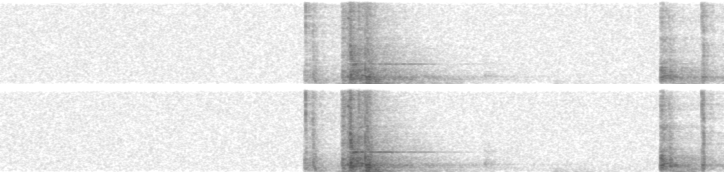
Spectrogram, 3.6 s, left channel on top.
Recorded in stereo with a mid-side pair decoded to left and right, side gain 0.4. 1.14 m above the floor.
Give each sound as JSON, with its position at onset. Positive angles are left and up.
{"t": 1.5, "sound": "a microwave", "azimuth_deg": -50, "distance_m": 0.6}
